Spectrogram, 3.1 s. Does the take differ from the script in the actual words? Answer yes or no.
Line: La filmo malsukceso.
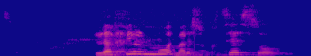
no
